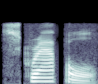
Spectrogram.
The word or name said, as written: scrapple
